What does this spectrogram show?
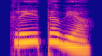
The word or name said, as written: ಘ್ರಾತವ್ಯ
